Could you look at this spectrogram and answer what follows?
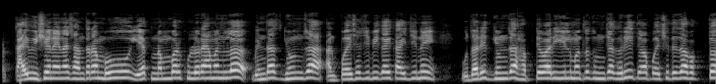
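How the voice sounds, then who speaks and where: Woman doing a pushy uncle selling coolers, Vidarbha Marathi accent, high, fast, brash cartoon patter. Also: steady tone, natural voice. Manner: loud, brash sales patter. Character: pushy village cooler seller uncle, male. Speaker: voice actor. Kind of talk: cartoon comedy voice acting.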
